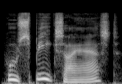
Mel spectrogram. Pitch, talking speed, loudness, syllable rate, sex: 165 Hz, 195 wpm, -14 LUFS, 4.2 syllables/s, male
